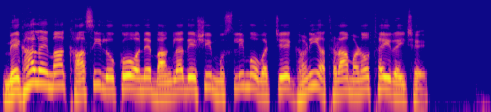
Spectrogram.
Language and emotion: Gujarati, neutral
